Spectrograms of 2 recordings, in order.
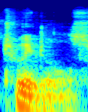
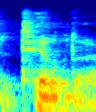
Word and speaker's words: tilde: precise mathematical meaning uh it's pronounced twiddles rather cutely uh in at least this is in mathematics of course it's a tilde really but there we go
